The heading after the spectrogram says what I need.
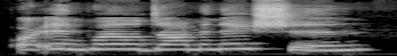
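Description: A woman reading aloud and voicing a dour, stern woman professor in a dark, slow way. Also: very high voice, steady tone, voice pushed up, heavily acted.

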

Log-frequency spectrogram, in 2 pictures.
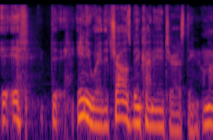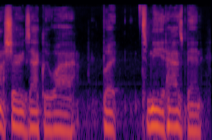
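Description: A man's voice: lowish voice, fairly quick. A man hosting his own podcast, giving earnest solo commentary with a warning tone. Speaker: podcast host.

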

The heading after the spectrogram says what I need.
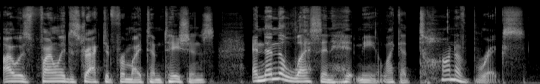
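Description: A man hosting a podcast in a casual, candid personal monologue, chatty and informal with animated emphasis. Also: medium pitch, normal speed, breathy edge. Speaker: podcast host.

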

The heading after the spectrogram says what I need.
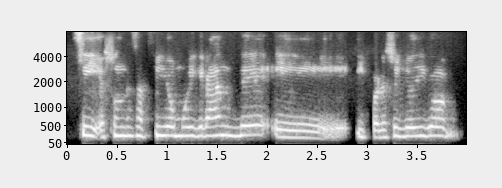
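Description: A woman's voice: a little high, fairly even intonation, measured pace, warm tone, no room sound. Earnest mother speaking on a dull, dry line. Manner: earnest, heartfelt, frequent "eh" fillers. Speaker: interview guest, mother. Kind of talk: conversational interview.

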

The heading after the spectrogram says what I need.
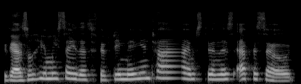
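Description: A woman's voice: on the high side, fast talker, dark tone. A woman speaking as a guest on a casual podcast, talking emphatically and enthusiastically and leaning hard on her stressed words. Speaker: podcast guest, business owner.

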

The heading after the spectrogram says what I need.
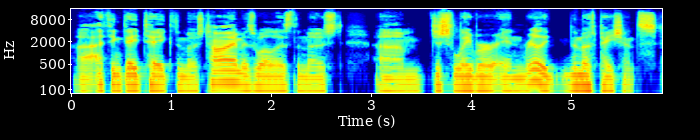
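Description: A man's voice: medium pitch, moderate pace, no echo, clean studio sound. A man co-hosting a church podcast, speaking in casual conversation with many fillers and restarts.

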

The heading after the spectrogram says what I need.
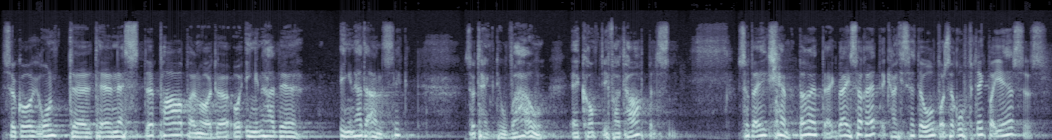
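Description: A man telling a personal faith testimony in a halting, hesitant way, pausing often with fillers. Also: medium pitch, in a large hall. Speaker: guest giving a personal testimony. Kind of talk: emotional spoken testimony.

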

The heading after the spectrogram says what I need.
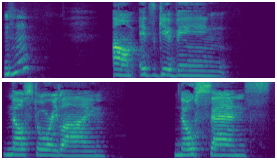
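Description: A young woman hosting a solo podcast in casual chat, sarcastic and rambling, full of "like" and quick asides. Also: medium pitch, steady tone. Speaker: podcast host.

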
